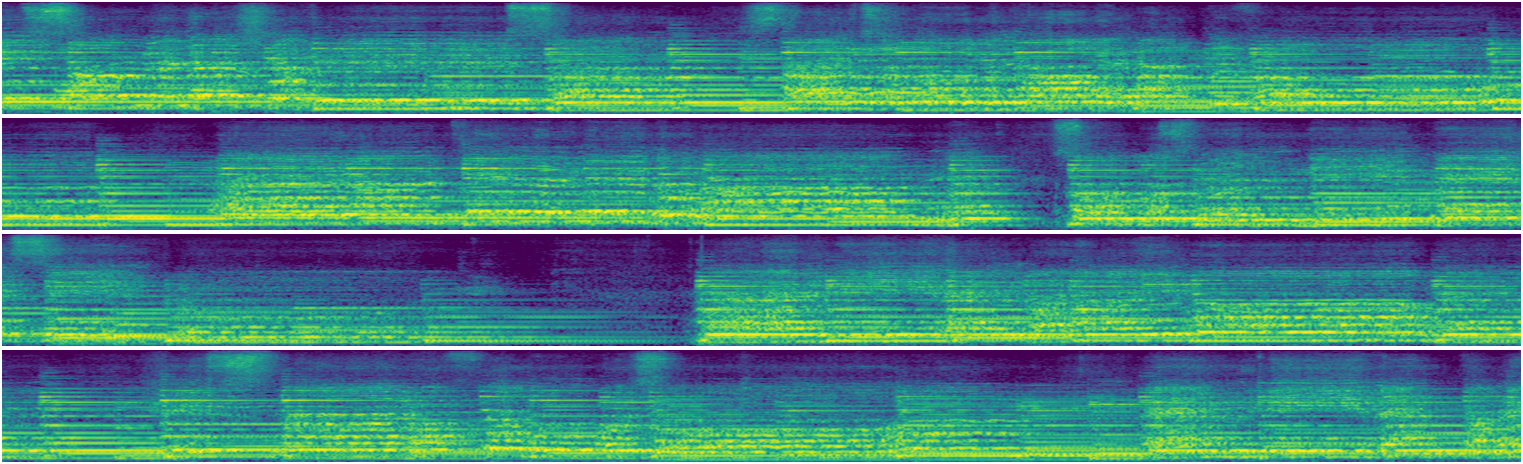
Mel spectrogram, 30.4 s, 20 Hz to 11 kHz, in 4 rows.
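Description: A congregation singing a hymn together. The singing breaks off briefly about 13 seconds in. It fades away again just before 19 seconds, then starts up again.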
